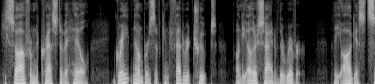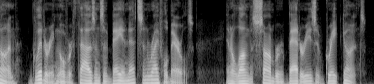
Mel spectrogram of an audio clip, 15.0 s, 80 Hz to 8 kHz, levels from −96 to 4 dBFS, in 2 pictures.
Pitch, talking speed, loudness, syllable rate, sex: 95 Hz, 155 wpm, -20 LUFS, 4.6 syllables/s, male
